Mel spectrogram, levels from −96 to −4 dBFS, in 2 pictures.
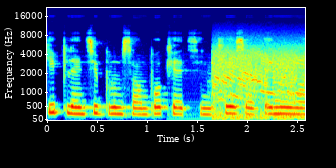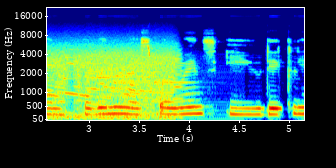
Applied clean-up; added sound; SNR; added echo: none; Electric guitar; 6 dB; none.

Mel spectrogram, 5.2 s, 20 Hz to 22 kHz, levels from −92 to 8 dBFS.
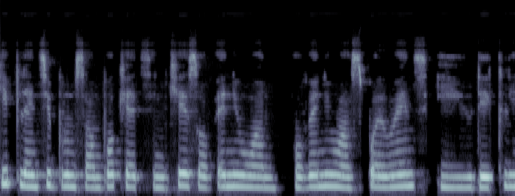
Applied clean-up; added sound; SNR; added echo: none; none; none; none.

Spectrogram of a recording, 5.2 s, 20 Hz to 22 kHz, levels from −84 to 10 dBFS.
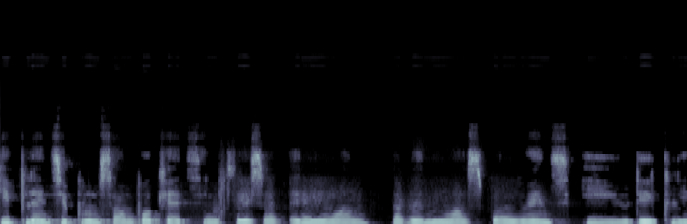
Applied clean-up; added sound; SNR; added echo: neural mask model DeepFilterNet 3.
